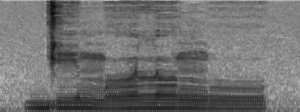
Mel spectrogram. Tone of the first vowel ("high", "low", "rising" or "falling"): high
